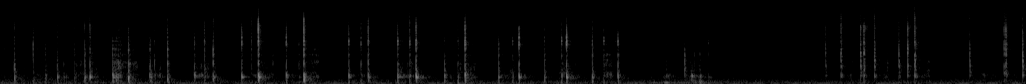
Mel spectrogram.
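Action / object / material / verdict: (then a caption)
tap / cardboard gift box / cardboard / none. Long nails tap the lid and side of a pink heart-shaped cardboard gift box held up in the air. Quick, dry, bright clicks come in irregular bursts, each dying out almost instantly, with a short soft scraping stretch before the tapping resumes. The sound is quiet and close, and it ends with a final flurry of taps.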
